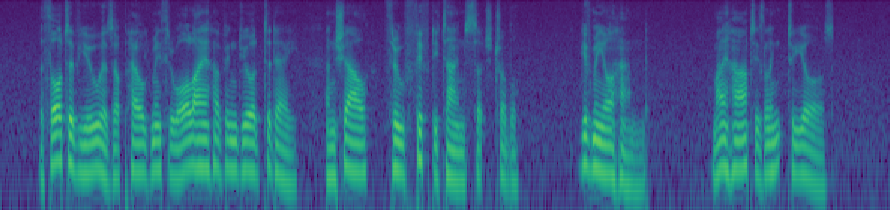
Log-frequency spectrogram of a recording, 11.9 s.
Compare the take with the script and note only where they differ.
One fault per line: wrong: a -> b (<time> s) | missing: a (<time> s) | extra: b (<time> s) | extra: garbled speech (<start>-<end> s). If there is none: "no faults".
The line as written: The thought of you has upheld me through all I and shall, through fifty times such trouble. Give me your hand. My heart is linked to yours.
extra: have endured today (2.8 s)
